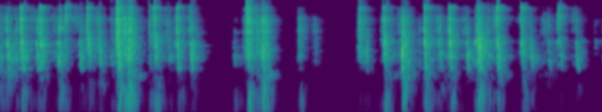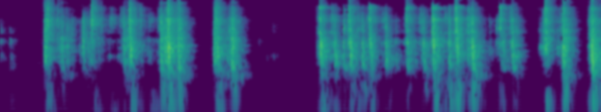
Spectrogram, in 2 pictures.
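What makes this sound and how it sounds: Two hands type with their fingertips on a full-size, backlit, typewriter-style mechanical keyboard with an aluminum body and round plastic keycaps. Bursts of rapid, crisp, bright clacks come in quick runs, broken by short pauses.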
